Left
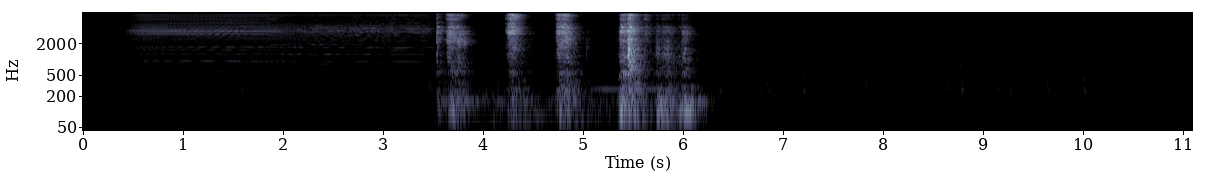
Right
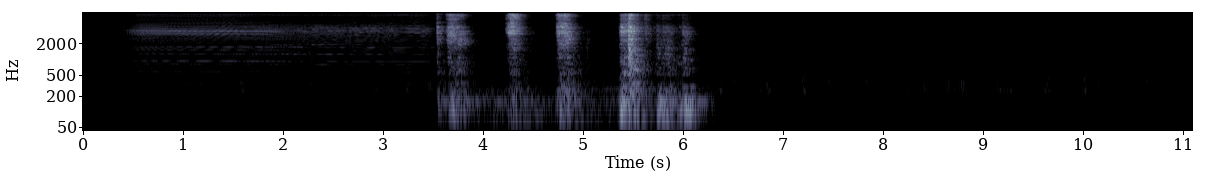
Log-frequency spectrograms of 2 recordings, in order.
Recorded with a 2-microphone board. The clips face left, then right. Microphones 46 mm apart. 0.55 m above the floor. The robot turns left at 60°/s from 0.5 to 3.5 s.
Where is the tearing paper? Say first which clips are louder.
Left 1 dB; 60° left (ahead or behind), 2.0 m.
